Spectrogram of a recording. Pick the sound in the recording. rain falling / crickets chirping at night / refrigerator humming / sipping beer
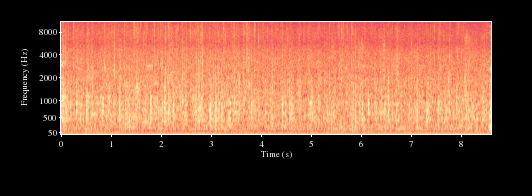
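rain falling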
